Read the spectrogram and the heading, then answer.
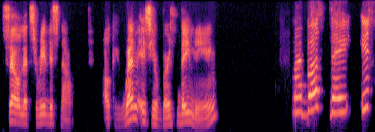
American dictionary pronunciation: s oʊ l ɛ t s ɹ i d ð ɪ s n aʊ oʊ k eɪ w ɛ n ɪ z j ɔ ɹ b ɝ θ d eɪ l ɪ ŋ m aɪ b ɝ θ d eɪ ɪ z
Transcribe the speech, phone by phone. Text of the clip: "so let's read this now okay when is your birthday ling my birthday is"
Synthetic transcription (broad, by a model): s oʊ l ɛ t s ɹ i d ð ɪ s n aʊ oʊ k eɪ w ɛ n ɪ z j ɔ ɹ b ɝ θ d eɪ l ɪ ŋ m aɪ b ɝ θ d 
